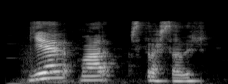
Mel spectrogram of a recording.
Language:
Icelandic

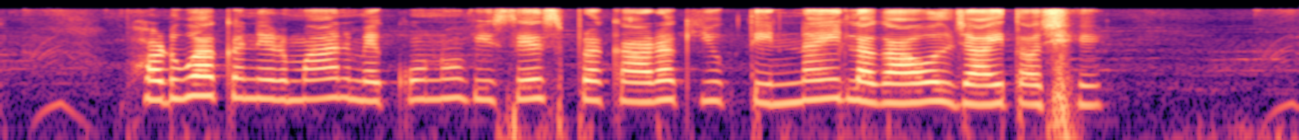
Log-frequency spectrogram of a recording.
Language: Maithili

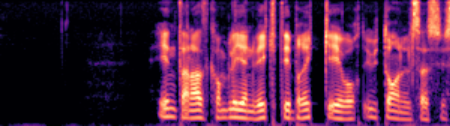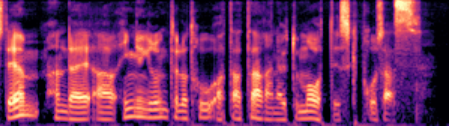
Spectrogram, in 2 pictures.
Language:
Norwegian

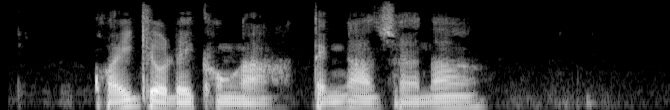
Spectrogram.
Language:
Cantonese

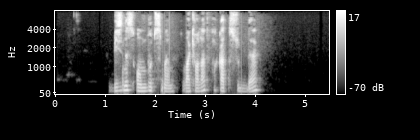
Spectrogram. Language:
Uzbek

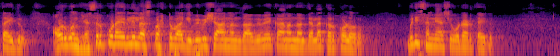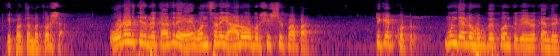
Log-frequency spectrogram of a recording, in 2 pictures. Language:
Kannada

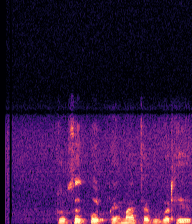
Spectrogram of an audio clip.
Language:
Thai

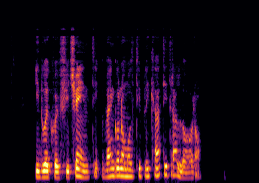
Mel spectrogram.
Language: Italian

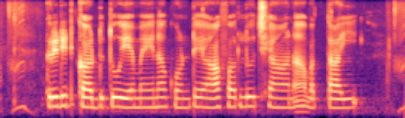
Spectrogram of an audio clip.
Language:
Telugu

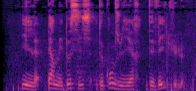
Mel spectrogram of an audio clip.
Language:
French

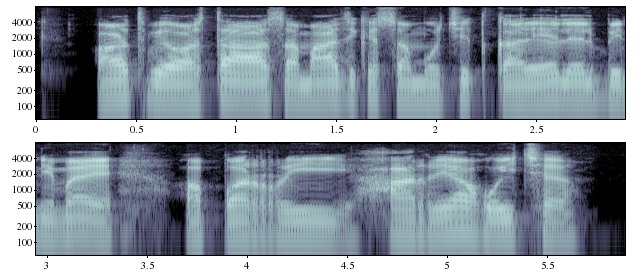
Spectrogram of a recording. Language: Maithili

